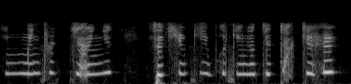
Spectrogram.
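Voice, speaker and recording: A small young filly from a storybook, speaking in a very high, childlike voice. She is halting and timid, yet curious and blunt. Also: level tone, dry recording, lo-fi sound. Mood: puzzled. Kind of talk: storybook fan fiction character voice.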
